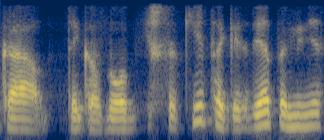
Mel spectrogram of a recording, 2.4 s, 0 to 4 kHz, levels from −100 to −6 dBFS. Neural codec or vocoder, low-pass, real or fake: codec, 16 kHz, about 1 kbps, DyCAST, with the encoder's durations; 3.6 kHz; fake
